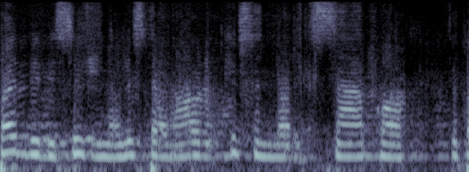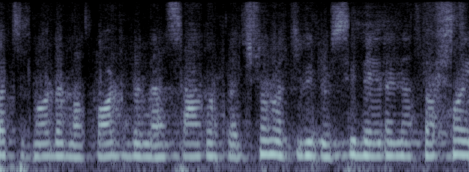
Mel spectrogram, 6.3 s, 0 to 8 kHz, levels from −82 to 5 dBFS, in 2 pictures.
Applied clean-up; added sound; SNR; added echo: neural separator model SepFormer DNS4.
